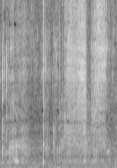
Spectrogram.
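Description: Close-miked chewing of a mouthful of spicy, chewy beef skin: wet, squishy mouth sounds with scattered sharp clicks. A brief rush of breath comes near the end.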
